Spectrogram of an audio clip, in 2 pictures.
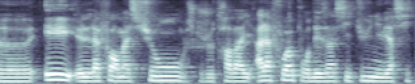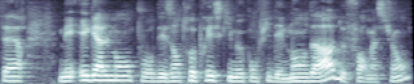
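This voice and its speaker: A man with a fairly high voice keeps his intonation fairly even and his pace moderate. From Paris, France (born in Algeria). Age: 60s. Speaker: management trainer and author. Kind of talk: interview. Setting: office. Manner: hesitant, many fillers.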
